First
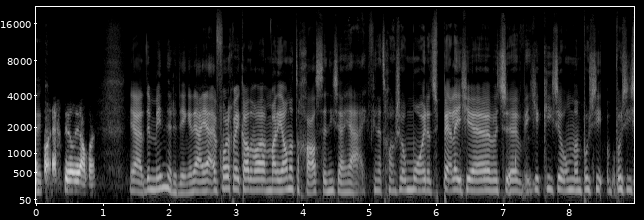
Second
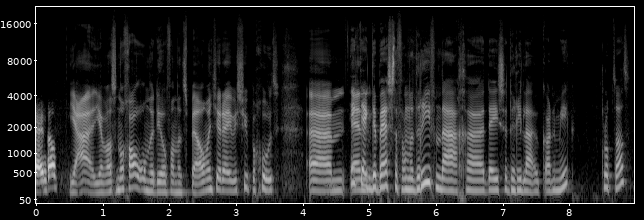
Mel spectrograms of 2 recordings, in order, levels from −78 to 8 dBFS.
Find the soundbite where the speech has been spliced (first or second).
first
